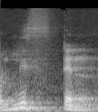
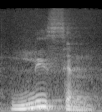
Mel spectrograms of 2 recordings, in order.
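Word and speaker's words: listen: লিস ই এন এন লিসেন লিসেন কি হবে মাঝখান থেকে টি এর উচ্চারণটা বাদ হয়ে গেল এল আই এস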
